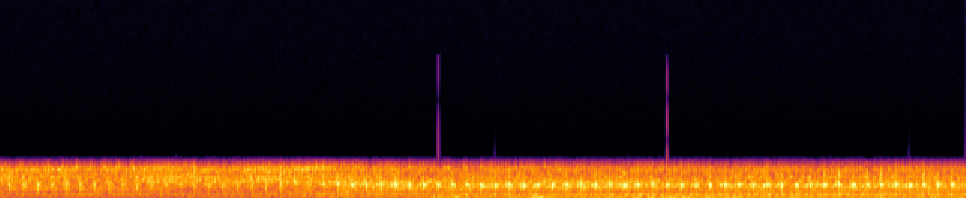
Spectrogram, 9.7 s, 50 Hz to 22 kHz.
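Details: Lada Kalina 1.4 16-valve engine at idle: light knock tapping about three to four times a second, slightly louder midway; engine knock, cause unknown.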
